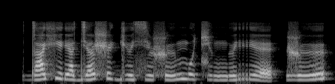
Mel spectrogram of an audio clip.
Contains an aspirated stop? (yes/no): no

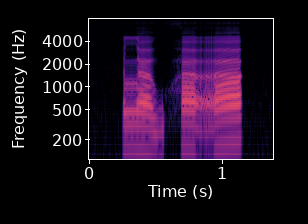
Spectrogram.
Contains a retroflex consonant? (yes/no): no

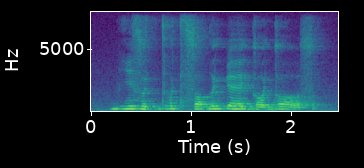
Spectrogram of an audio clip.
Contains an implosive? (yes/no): yes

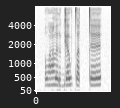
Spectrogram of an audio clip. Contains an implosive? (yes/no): no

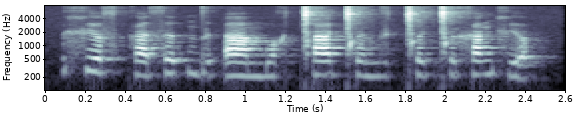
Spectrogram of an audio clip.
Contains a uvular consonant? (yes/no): no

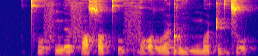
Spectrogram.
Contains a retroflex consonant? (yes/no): yes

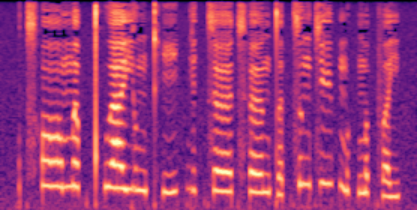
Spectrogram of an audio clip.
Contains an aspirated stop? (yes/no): yes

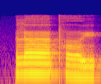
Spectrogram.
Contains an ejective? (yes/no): no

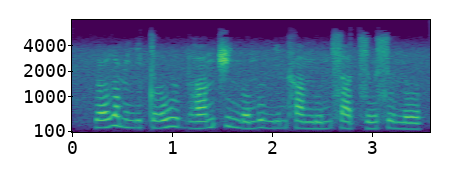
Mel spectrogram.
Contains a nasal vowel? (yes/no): no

